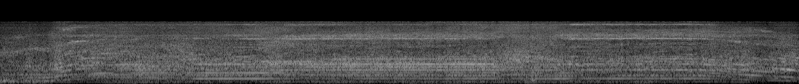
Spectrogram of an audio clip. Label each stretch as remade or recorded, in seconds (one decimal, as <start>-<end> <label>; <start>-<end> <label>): 0.0-8.0 remade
